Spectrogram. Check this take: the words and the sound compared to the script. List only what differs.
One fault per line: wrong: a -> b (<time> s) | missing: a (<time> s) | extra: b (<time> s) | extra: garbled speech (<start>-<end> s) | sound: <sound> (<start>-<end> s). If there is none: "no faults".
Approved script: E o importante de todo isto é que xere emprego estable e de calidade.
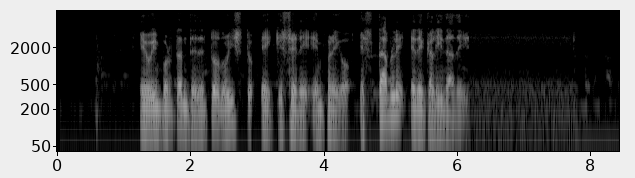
no faults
